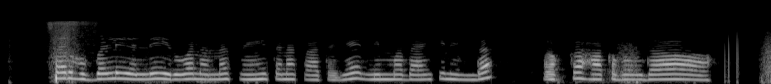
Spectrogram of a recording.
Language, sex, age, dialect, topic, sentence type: Kannada, female, 18-24, Central, banking, question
